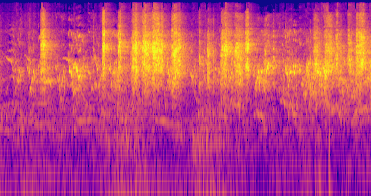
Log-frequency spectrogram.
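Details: Budgerigars chirping and squawking together in mating sounds, high buzzy warbles rising in intensity after the first second and continuing steadily.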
